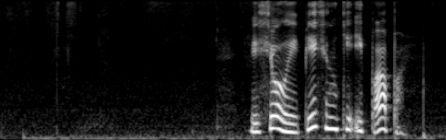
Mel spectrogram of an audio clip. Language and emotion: Russian, positive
